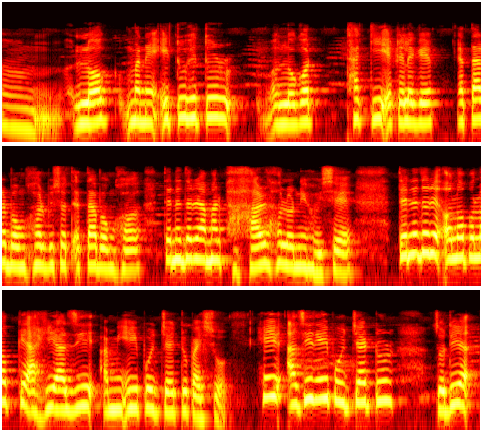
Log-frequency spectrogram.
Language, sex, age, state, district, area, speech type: Assamese, female, 18-30, Assam, Goalpara, urban, spontaneous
